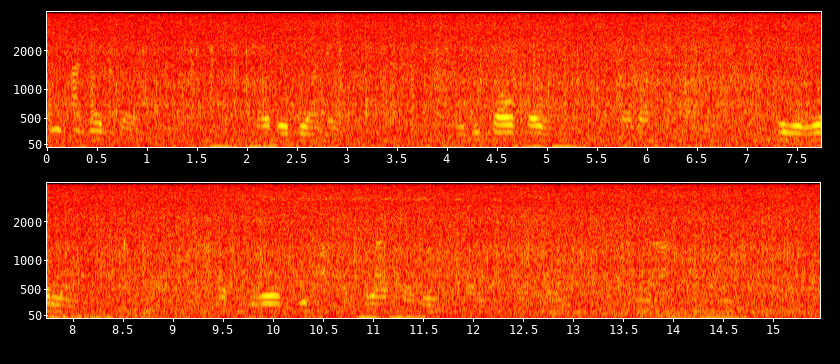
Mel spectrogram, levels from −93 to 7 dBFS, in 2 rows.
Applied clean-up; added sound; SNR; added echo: none; Rain; -2 dB; none.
